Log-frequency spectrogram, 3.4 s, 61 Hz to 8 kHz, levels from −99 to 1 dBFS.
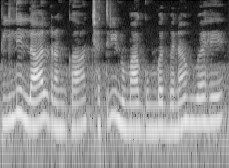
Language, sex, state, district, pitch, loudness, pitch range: Hindi, female, Uttar Pradesh, Lalitpur, 215 Hz, -15 LUFS, 195-235 Hz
